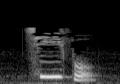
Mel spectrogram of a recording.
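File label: "欺负", Mandarin Chinese; chinese flashcards; hsk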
